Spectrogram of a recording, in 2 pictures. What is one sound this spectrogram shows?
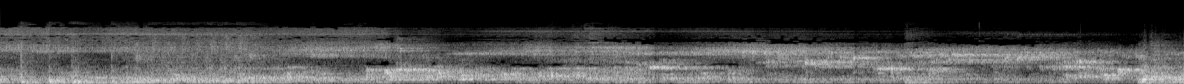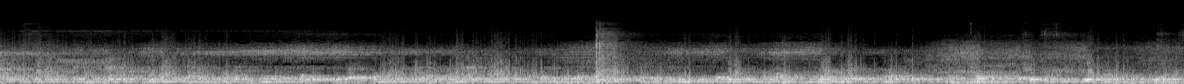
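Electronic synthesizer tones drone and warble steadily throughout.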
